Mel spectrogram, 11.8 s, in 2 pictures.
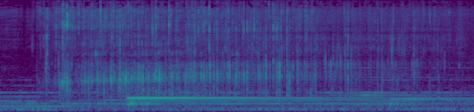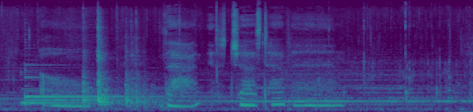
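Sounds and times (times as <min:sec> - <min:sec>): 
water for coffee boiling: 0:00.0 - 0:11.8
speech: 0:01.6 - 0:02.2, 0:08.8 - 0:09.9.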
